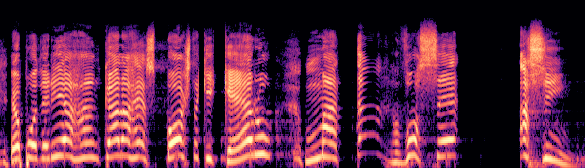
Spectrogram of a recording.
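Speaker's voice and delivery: loud threat with the last words drawn out for effect; nervous threat. Acted. Centurion threatening Maria Madalena to force an answer, agitated. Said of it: "e ele nervoso, andando pra um lado".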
